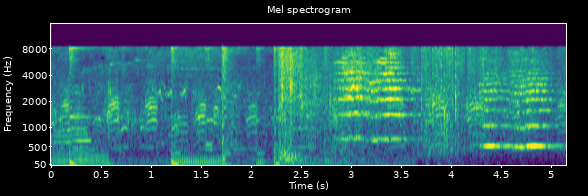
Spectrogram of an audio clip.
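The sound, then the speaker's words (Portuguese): Wild ducks quacking on a lake, giving a run of nasal, honking quacks in quick succession that stay fairly loud and steady throughout. “Correu e encontrou um lago onde patos selvagens brincavam alegremente.”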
